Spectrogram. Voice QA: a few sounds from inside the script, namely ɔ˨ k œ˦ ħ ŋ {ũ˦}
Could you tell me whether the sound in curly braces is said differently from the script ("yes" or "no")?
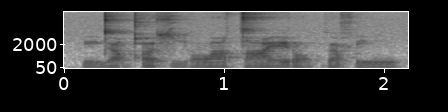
yes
